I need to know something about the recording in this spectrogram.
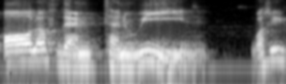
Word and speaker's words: tanween: What is tanween? Man, that n sound at the end of the letter. That noon Okay. sound or the sound of the n. That is like ma and an, man. That is called tanween.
